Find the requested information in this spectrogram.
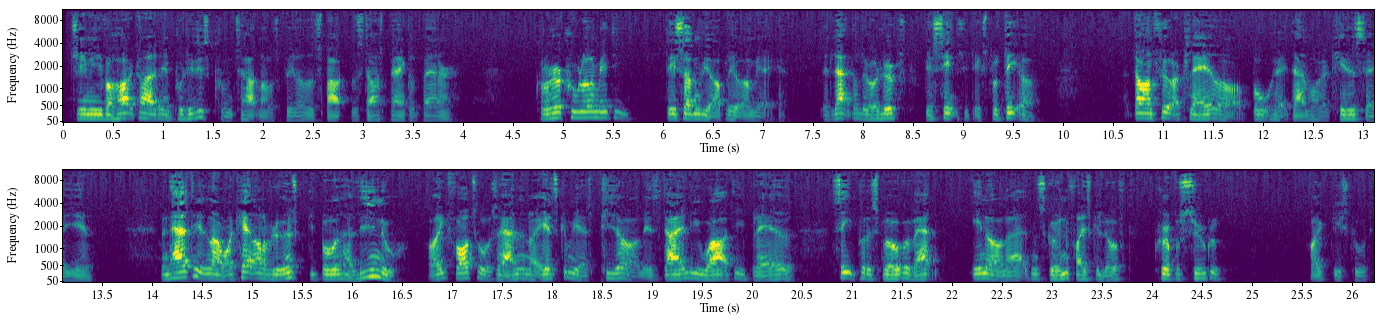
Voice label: Danish Radio Broadcast; 1969-01-10 - Rabalder I Teateret, Copenhagen

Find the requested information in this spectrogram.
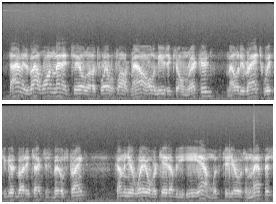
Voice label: Advertisement; Overton Park Shell Country Music Jamboree

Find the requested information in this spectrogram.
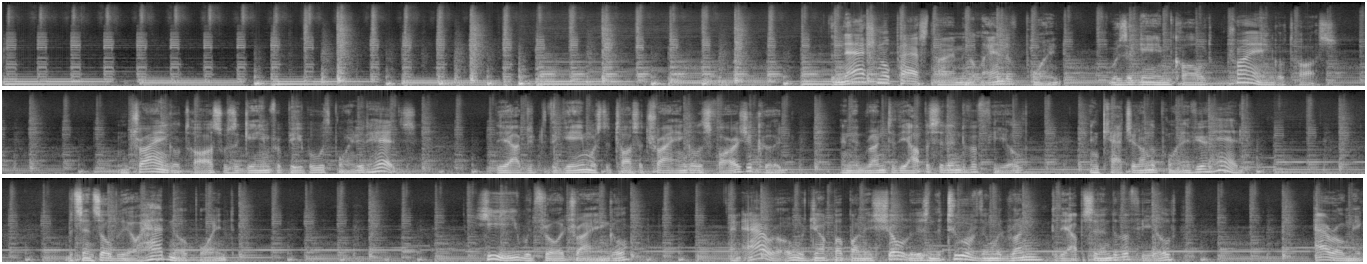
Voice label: Narration

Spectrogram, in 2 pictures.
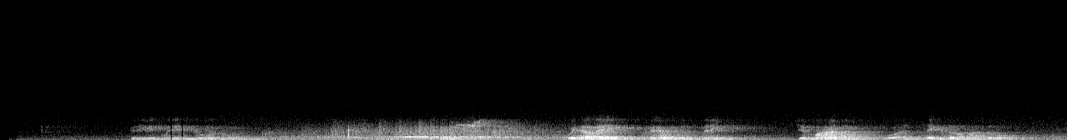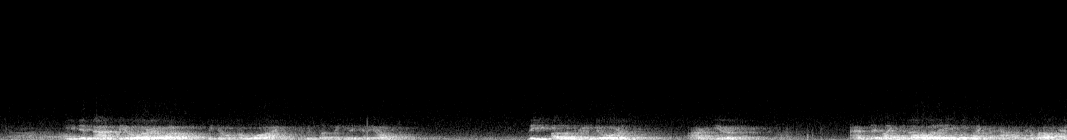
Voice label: House announcer; Concertgebouw, Amsterdam, Holland; 1968-09-15

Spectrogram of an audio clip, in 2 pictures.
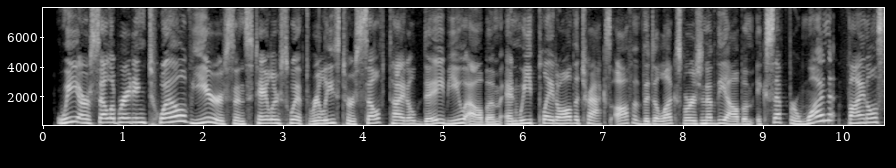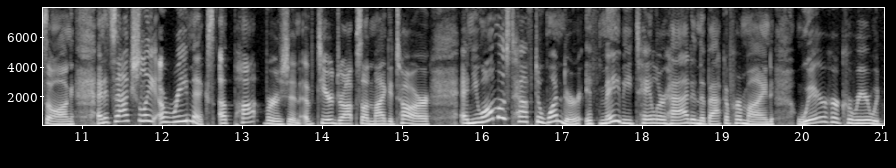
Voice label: Commentary

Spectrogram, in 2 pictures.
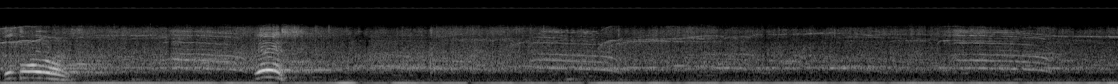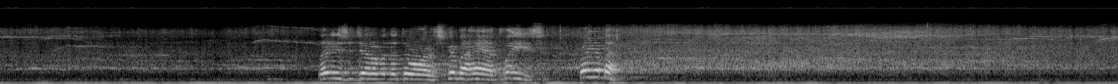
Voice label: House announcer; PNE, Vancouver, Canada

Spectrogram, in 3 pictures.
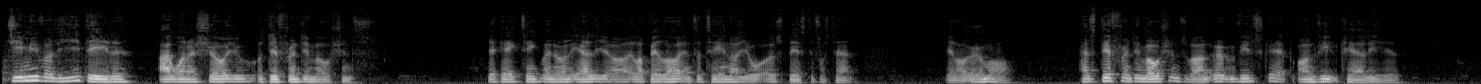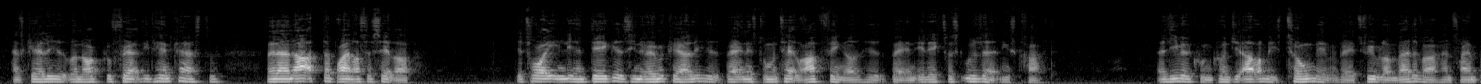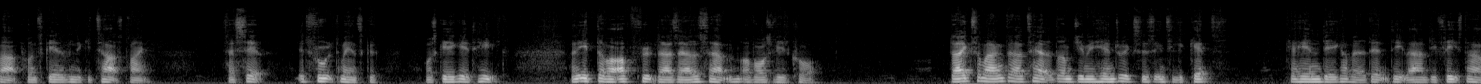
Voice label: Danish Radio Broadcast; 1969-01-10 - Rabalder I Teateret, Copenhagen

